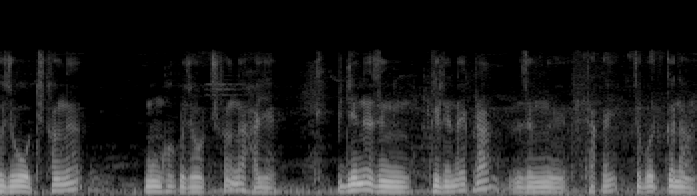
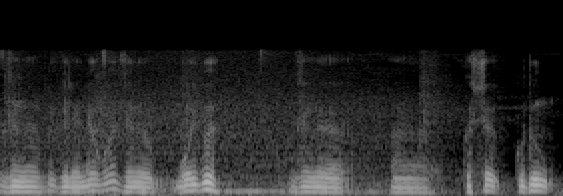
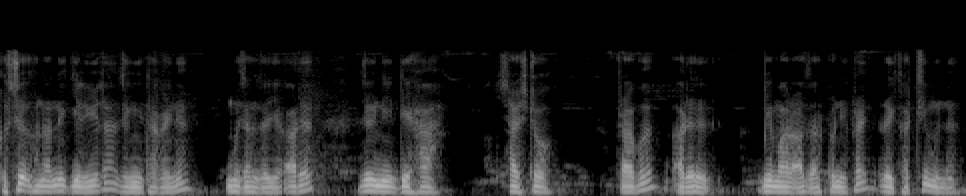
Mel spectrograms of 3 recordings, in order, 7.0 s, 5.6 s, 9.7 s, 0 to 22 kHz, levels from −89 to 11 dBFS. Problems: constant background noise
